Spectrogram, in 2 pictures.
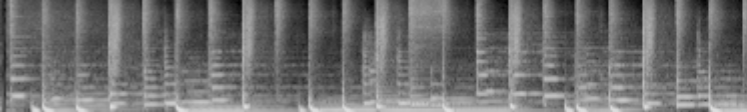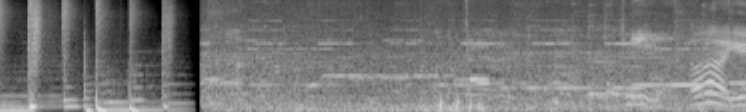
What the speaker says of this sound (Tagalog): Ang ingay nung garbage truck nila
